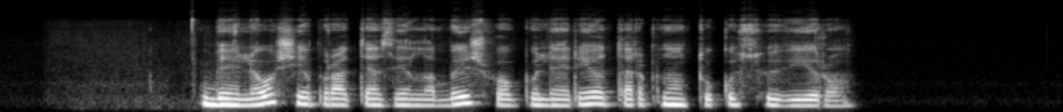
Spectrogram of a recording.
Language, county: Lithuanian, Panevėžys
